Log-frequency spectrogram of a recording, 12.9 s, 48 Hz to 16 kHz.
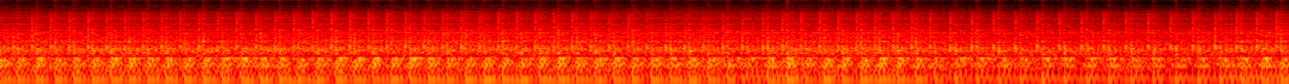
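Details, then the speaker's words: Isuzu Panther 2.5 diesel after overhaul and turbo upgrade, first start after two weeks assembled: light uneven tek-tek tick two or three a second over clatter; suspected from valve guides not fully settled, oil pressure normal. "masih ada bunyi tek tek tek dikit Lur Ya itu bisa jadi dari botolan masih belum balik dengan sempurna"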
